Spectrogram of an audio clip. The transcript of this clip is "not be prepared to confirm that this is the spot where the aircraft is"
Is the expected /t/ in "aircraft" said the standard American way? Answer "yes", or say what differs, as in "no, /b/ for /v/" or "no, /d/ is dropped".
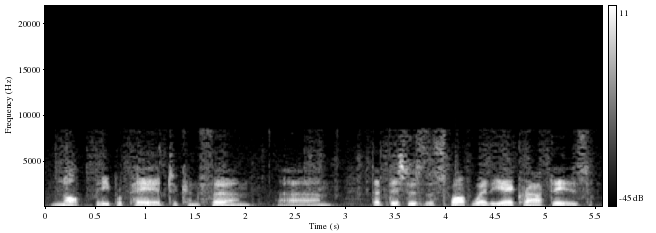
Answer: yes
